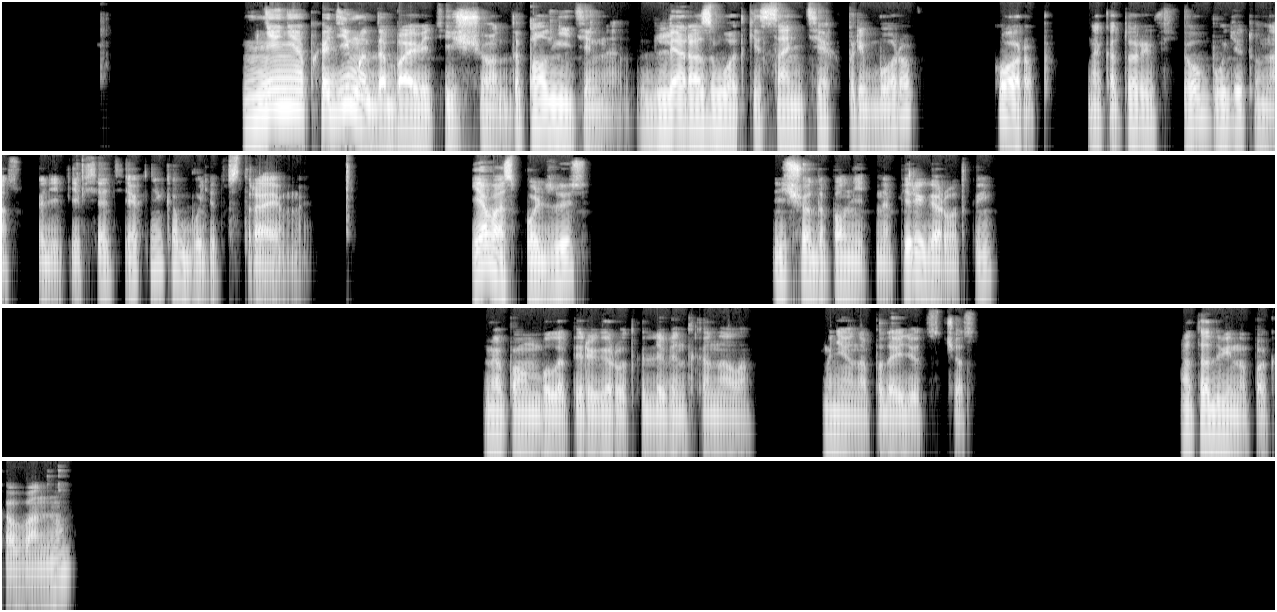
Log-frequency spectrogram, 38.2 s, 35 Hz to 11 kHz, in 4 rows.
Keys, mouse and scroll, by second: 3.2-3.7 scroll up 1, 4.0 middle click, 10.0-12.0 middle drag, 15.3 click, 18.3 click, 18.5 click, 19.8 click, 21.3 click, 25.5 click, 27.5 click, 28.9 click, 29.9 click, 32.4 click, 33.2-35.0 drag, 36.4 click.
